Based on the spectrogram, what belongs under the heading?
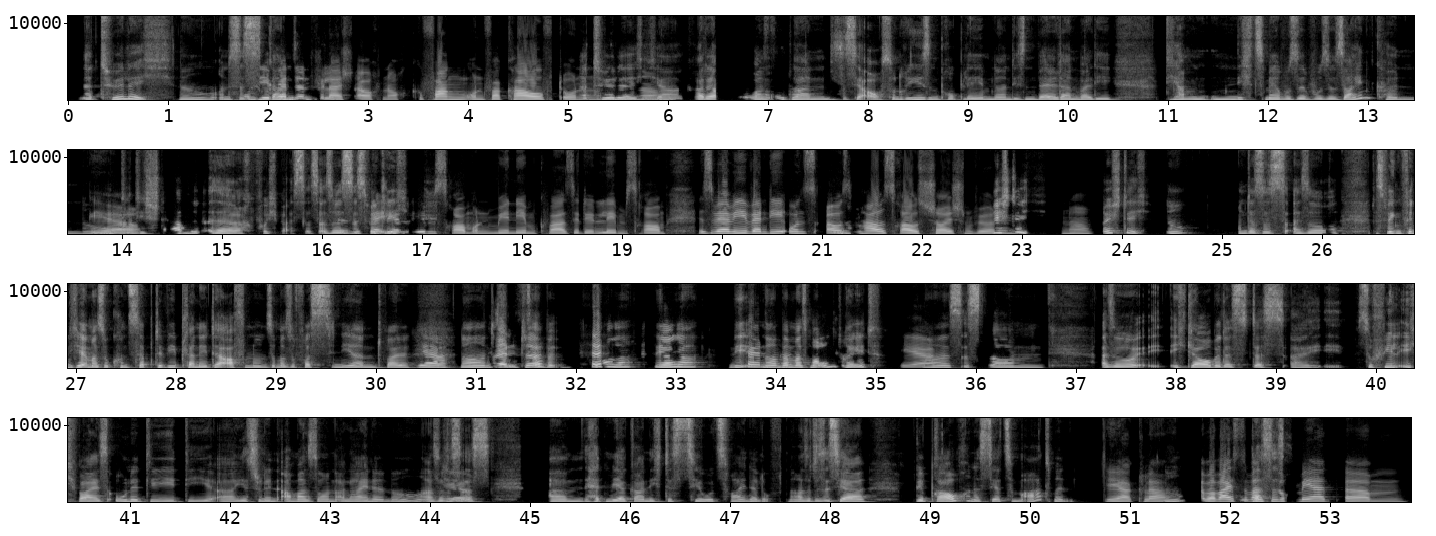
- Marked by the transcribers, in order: distorted speech; unintelligible speech; unintelligible speech; tapping; chuckle
- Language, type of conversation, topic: German, unstructured, Warum sind Wälder so wichtig für unseren Planeten?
